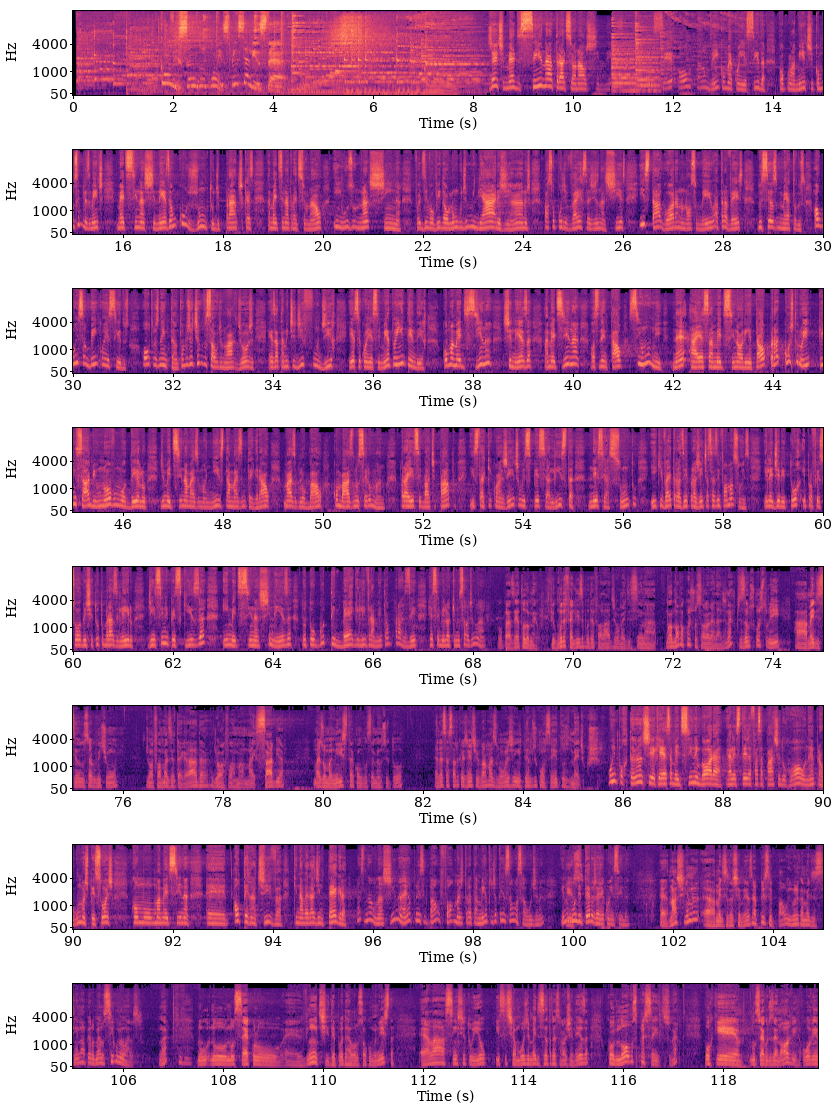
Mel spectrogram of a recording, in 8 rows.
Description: O assunto foi tema do Saúde no ar do dia 23.08.18. Ouça a entrevista abaixo:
